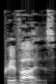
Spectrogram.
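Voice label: "previse", British English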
